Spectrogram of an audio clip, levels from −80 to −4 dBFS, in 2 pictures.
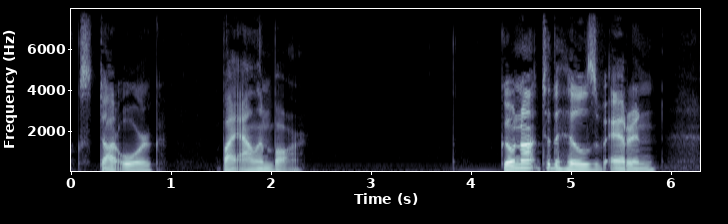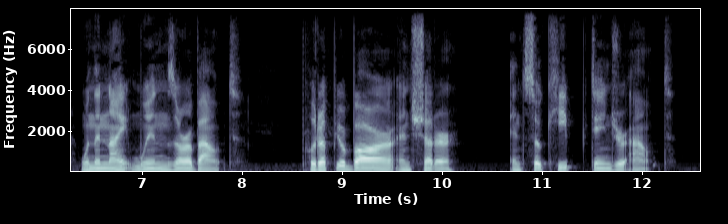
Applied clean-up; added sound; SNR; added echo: none; none; none; none.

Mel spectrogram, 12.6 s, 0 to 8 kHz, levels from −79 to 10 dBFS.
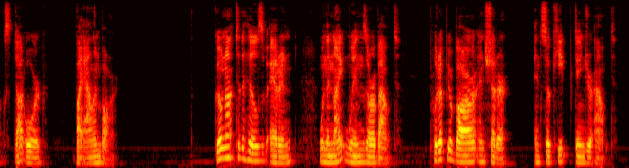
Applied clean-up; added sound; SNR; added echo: none; none; none; reverberation time 0.2 s.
